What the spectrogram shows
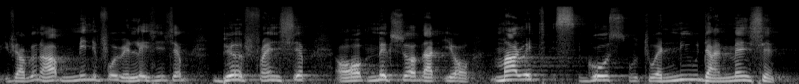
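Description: A man's voice: high voice, darkish tone, big-room sound. A man preaching a sermon in an earnest way, repeating phrases for emphasis.

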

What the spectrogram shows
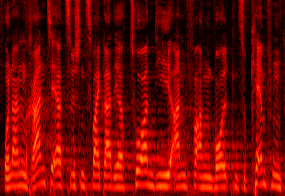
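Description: A man interpreting a sermon live into German, halting and correcting himself as he goes. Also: a little high, fairly even intonation. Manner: halting, with fillers and self-corrections. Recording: reverberant hall sound.

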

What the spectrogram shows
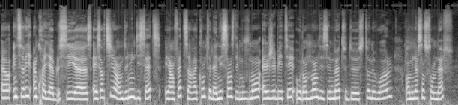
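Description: A young woman with a fairly high voice chats on local radio, full of fillers and self-corrections. The studio sound is dry and close, with no room around her. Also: fairly even intonation, quick pace, few pauses, a little mellow, dry recording. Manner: chatty, many fillers and restarts. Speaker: radio guest presenting TV series. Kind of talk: casual radio chat. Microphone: studio microphone.

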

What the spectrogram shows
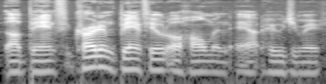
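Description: A man's voice: fairly low pitch, fairly even intonation, normal speed, bright, forceful tone. An Australian man hosting a casual sports podcast, reading out questions and chatting. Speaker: podcast host. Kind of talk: casual fantasy football podcast chat.

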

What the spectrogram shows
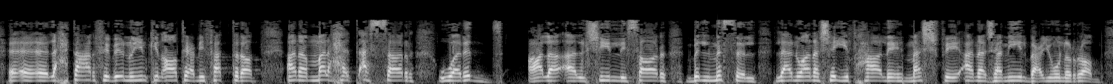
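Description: A male pastor with a Lebanese Arabic accent preaches in a high, bright voice. He talks in earnest and presses his points through repeated phrases. The sound is close and dry, with no room echo. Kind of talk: sermon.

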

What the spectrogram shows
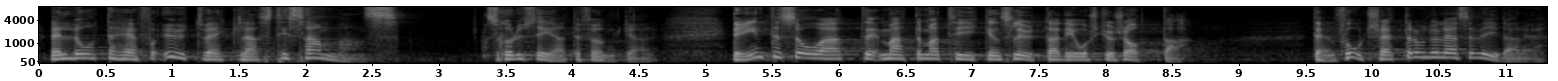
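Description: A man preaching a sermon in earnest, with dramatic pauses, voicing God's words to his listeners. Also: fairly high pitch, big pitch swings. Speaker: pastor. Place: church hall. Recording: long hall reverb.

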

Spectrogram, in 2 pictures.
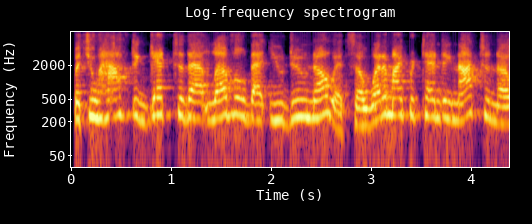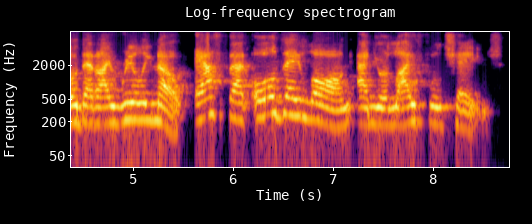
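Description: A woman with a New York accent speaks in a bright, forceful voice, coaching in a conversational interview style. She is emphatic and instructive, and the audio is slightly dull. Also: mid-range voice, moderate pace, few pauses. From New York, United States. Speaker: interview guest, consciousness coach and teacher. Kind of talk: conversational advice-giving interview talk.

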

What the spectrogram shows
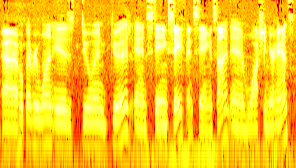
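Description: Dude doing a solo podcast, chatty n kinda halting, bright forward voice, slight noise behind him. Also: male voice, medium pitch. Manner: informal, chatty, hesitant phrasing. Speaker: podcast host. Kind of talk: casual solo podcast talk.

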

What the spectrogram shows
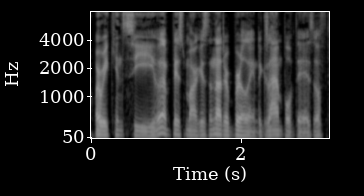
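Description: A man's voice: low voice, fairly even intonation, quick pace, a little mellow, no echo, studio quality. A man co-hosting a podcast, giving opinions with joking asides in casual talk. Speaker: podcast co-host. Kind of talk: casual discussion.

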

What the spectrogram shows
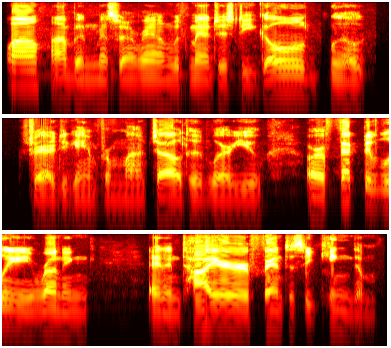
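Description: A man's voice: low voice, unhurried, bright, forceful tone, no echo, poor audio. A man chatting casually on a podcast as a co-host, explaining things in a wordy way.

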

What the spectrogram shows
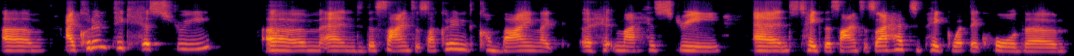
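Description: A science postgraduate student in her twenties, originally from Malawi and raised in South Africa from about age six, chats casually and self-deprecatingly as an interview guest with a South African accent. Her mid-range, fairly bright voice moves at a measured pace, and the recording's highs are cut off.

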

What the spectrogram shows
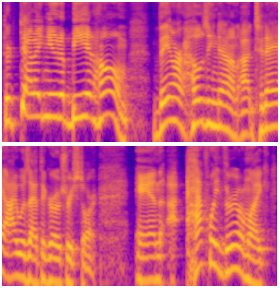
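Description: A man hosting a solo podcast in a casual, rambling monologue, swearing freely and jumping into sudden high squeaky outbursts. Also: lively intonation, moderate pace, bright, forceful tone. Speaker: podcast host.

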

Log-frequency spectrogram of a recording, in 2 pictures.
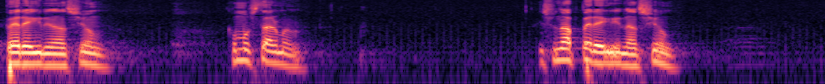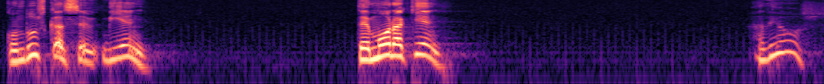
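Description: A male pastor preaching with a high, gravelly voice. He talks emphatically, often raising his voice, and slows right down to read scripture word by word. The delivery is a full sermon. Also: lively intonation, a bit bright.

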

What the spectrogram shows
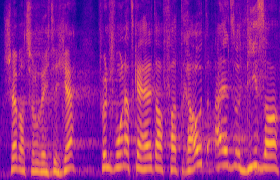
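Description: A man's voice: high voice, normal speed, heavy background noise. A man preaching a sermon, reading Scripture and explaining it in a casual, joking way with many fillers. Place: church. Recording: echoey church hall.

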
